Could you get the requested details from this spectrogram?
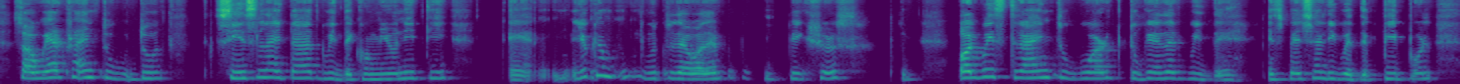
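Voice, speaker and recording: At a fairly slow pace with long, frequent pauses, a woman speaks at a high pitch in a dark, mellow tone. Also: ordinary pitch variation. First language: Spanish. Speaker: consumer health advocate. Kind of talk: webinar presentation. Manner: halting.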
